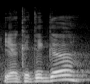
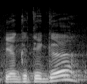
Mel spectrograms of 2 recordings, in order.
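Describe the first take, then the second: No difference in how they are said.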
